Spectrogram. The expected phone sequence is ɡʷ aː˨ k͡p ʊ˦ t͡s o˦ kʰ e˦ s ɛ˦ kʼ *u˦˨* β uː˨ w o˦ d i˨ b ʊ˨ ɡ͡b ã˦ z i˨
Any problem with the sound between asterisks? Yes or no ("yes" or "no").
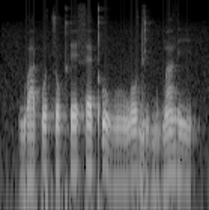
no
